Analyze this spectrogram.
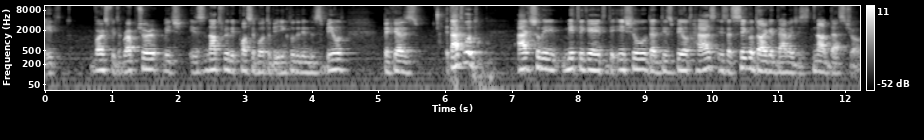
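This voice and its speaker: A man mumbles at a moderate pace in a medium pitch with fairly even intonation. His loudness swings widely, and there is noticeable background noise. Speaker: gaming video creator. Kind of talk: game guide voice-over. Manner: mumbling.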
